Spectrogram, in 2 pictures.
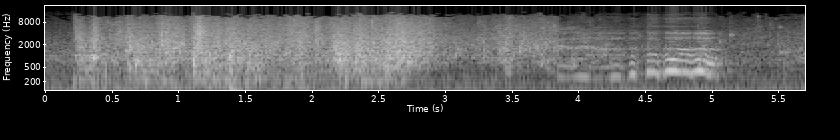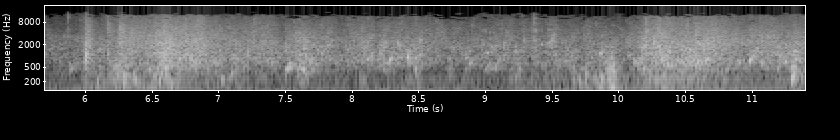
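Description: Water splashing and sloshing in an inflatable paddling pool as a child climbs in and swims through it, in uneven surges. A brief voice calls out about halfway through.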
